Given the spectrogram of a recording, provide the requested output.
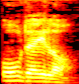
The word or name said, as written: all day long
